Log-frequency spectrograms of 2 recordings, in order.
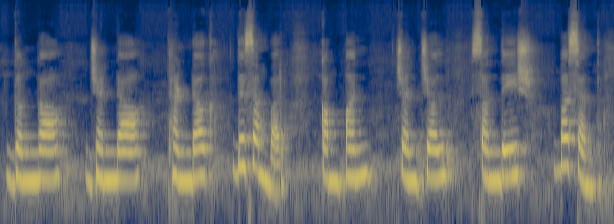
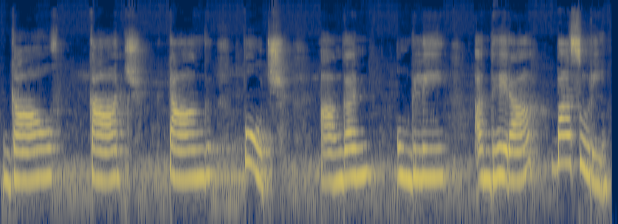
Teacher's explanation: अनुनासिक के उच्चारण में सांस नाक से बहुत कम निकलती है और मुंह से अधिक बाहर निकलती है। · अनुस्वार के उच्चारण में सांस नाक से ज़्यादा बाहर निकलती है और मुंह से बहुत कम।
